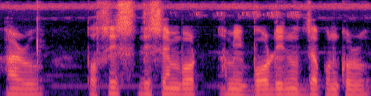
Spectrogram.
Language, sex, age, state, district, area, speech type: Assamese, male, 45-60, Assam, Charaideo, urban, spontaneous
